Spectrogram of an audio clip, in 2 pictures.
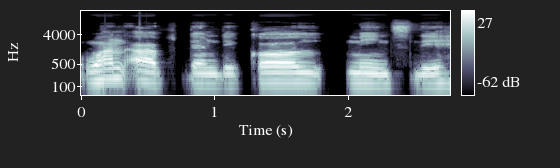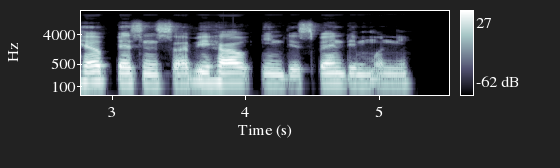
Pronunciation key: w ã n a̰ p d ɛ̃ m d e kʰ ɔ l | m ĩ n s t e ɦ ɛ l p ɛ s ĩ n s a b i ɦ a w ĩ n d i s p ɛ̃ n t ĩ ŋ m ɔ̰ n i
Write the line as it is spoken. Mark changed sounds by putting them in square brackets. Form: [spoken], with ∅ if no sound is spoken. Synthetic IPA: w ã n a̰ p d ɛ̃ m d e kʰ ɔ l | m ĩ n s [d] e ɦ ɛ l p ɛ s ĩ n s a b i ɦ a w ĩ n d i s p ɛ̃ n [d] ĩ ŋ m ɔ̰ n i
